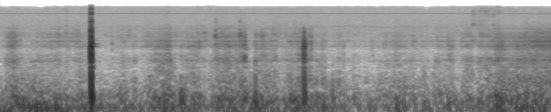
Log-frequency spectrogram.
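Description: Low rumble of wind on the microphone in a small open boat, with two sharp clicks about two seconds apart, the first the louder.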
